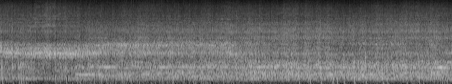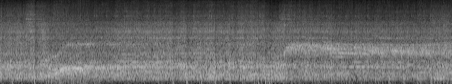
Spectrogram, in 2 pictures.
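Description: A rock band plays loudly.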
